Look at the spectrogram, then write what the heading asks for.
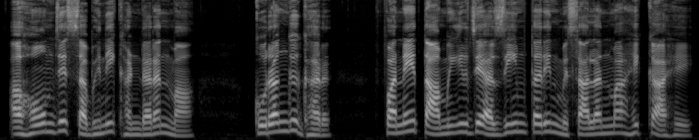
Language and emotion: Sindhi, neutral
